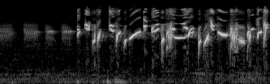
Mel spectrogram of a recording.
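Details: Wild-style khalawi song of a European goldfinch: soft, spaced opening notes build into a dense, fast run of high, liquid twitters and slurred whistles.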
